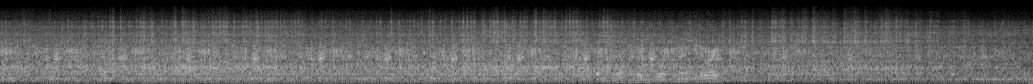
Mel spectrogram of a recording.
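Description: Refurbished dough roller machine running: its electric motor and side drive chain turning the plastic rollers with a steady mechanical whir.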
